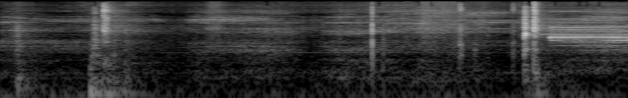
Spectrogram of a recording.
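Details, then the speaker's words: Club Car golf cart on first shop test after a battery system conversion, forward selected: a couple of sharp clunks, then a thin, steady high whine holds as the drive engages and pulls normally. "Oh, I hear it engaging."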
